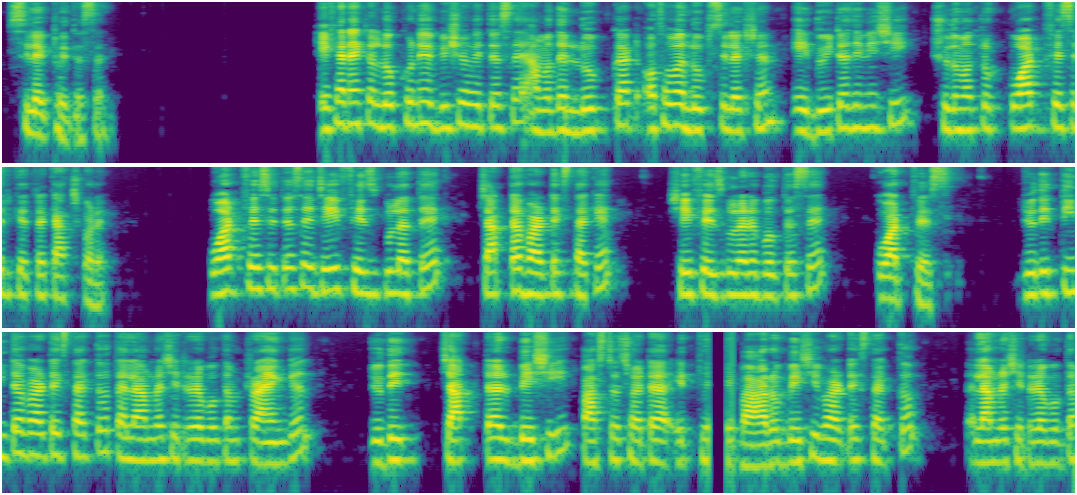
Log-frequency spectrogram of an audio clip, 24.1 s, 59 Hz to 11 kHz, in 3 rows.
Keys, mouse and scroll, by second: 0.9 Escape, 1.5-2.8 scroll up 1, 2.8-3.6 scroll up 1, 3.6-5.7 drag, 5.7-8.1 middle drag, 8.1-8.8 scroll up 1, 8.8-9.7 scroll up 1, 9.7-11.6 scroll up 1, 9.7 `, 11.6-12.8 scroll up 1, 12.8-24.0 scroll up 1, 24.0 Escape.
